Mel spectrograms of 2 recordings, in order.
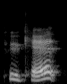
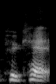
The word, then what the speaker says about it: Phuket: and we got to Phuket and Phuket is actually spelled with a ph so a lot of people say it's bucket and as a joke and she thought that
